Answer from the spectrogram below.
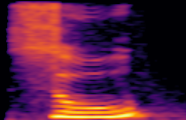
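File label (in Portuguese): "sul", Portuguese; GEOGRAFIA; bussola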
